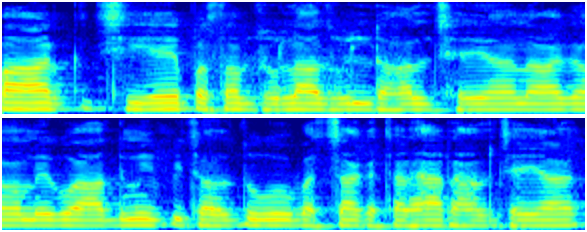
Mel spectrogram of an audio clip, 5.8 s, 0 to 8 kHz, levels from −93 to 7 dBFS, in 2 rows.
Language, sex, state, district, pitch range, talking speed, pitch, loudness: Maithili, male, Bihar, Madhepura, 145-155 Hz, 205 wpm, 150 Hz, -30 LUFS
